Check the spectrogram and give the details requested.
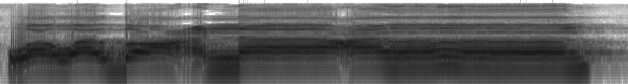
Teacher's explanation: Untuk ain dia mempunyai sifat tawasud, artinya tengah-tengah. Jadi kita tidak terlalu melepaskan dan tidak terlalu ditekan.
